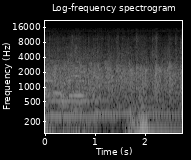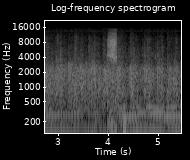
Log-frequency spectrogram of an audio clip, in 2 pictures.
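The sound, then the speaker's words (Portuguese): An audience applauds steadily throughout, giving glory to God, a dense wash of many hands clapping, with sustained keyboard chords held underneath and a few voices calling out. “Dê um aplauso aí, dá um glória a Deus aí, irmão.”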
